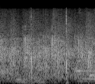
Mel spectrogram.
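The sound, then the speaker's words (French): An audience claps together for performers after an improvised comedy scene, in a dense, steady wash of applause, many hands overlapping with no individual claps standing out, holding an even loudness from start to finish. “On peut les applaudir.”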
